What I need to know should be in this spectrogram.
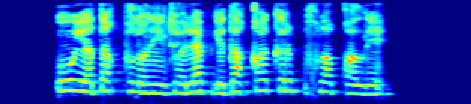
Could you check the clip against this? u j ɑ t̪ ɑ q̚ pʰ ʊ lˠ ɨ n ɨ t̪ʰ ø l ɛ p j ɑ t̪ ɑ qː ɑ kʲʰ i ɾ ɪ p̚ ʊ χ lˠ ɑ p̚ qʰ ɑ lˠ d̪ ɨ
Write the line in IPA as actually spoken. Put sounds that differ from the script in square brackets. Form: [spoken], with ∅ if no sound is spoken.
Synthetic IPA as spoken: u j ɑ t̪ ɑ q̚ pʰ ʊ lˠ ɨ n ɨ t̪ʰ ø l ɛ p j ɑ t̪ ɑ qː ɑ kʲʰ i ɾ ɪ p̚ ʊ χ lˠ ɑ p̚ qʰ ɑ lˠ d̪ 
